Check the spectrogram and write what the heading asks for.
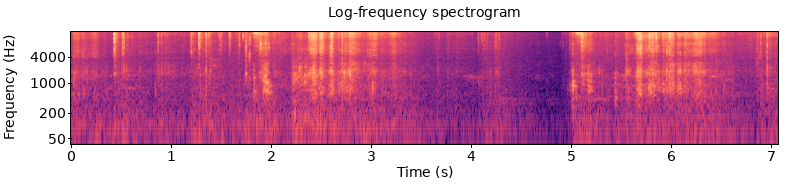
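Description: Cooking salt being crushed before dissolving: irregular gritty scraping and crunching strokes in several bursts, with a brief silent break about two-thirds of the way through.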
